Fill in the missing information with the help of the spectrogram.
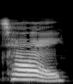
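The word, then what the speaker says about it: Tae: bag yep this is tea with tay and tay is spelt t-a-e and it's called winter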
